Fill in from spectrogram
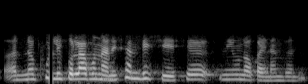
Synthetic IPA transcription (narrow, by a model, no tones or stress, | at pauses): nɯpʰulikɔlabunanisanbeseseniwnɔkajnaŋzɔn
